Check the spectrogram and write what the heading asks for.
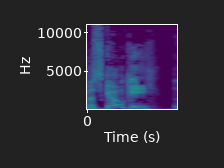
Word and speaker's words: Muskogee: And then Merle Haggard, the Okie from, Okie from Muskogee.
